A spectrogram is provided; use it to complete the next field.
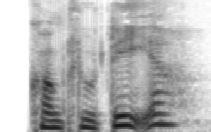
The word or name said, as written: konkludere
